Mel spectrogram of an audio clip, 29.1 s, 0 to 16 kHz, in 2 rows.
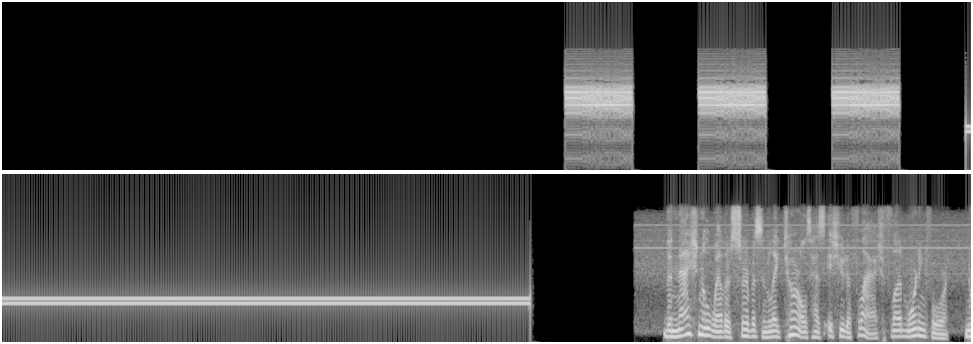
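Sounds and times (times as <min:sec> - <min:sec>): steady alert tone: 0:24.5 - 0:29.0.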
